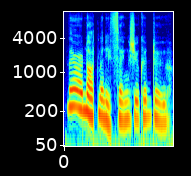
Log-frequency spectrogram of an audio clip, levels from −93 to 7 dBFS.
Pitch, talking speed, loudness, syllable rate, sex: 170 Hz, 220 wpm, -17 LUFS, 5.4 syllables/s, male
